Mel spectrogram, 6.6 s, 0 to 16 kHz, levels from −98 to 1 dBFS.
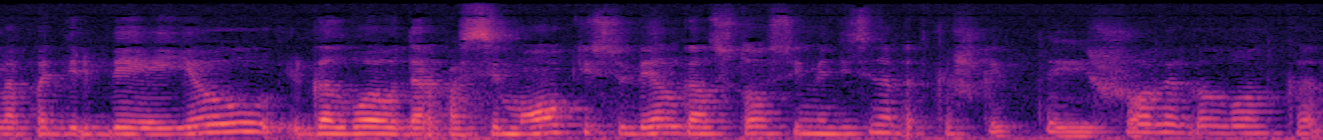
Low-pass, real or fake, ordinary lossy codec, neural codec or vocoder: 14.4 kHz; real; AAC, 48 kbps; none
